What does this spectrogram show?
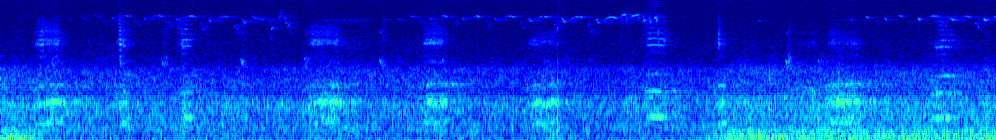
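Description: Birds calling around the water: a string of short calls, one every second or two, with a thin high twittering running over them. A low rumble comes in about two-thirds of the way through.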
